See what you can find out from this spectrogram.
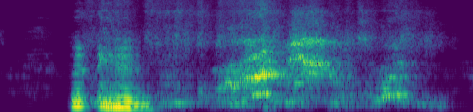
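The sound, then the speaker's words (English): A cat and a dog fight at home: a sudden outburst of growling, yowling and yipping that runs on for about three seconds, rising and falling in loudness. “That was my cat and my dog fighting with each other.”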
